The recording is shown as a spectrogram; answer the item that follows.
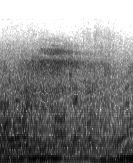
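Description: Racing car engine running at a steady pitch, with crowd voices in the background.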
